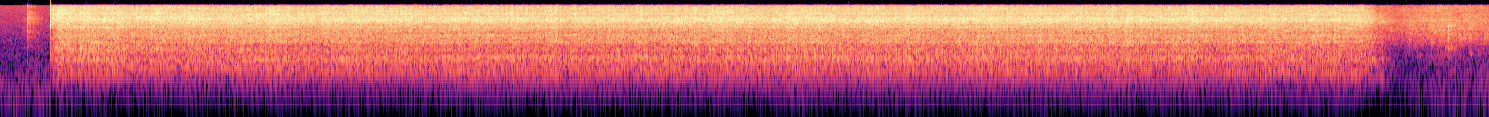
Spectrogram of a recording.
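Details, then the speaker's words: Tubeless motorcycle tire being inflated with a pump before the bead seats: loud steady hiss over the pump's drone as air escapes between sidewall and rim; sidewalls need spreading with the BeadSetR. "And we have nothing. And I could hear air hissing out between the sidewall and the rim. So I have to spread those sidewalls."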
